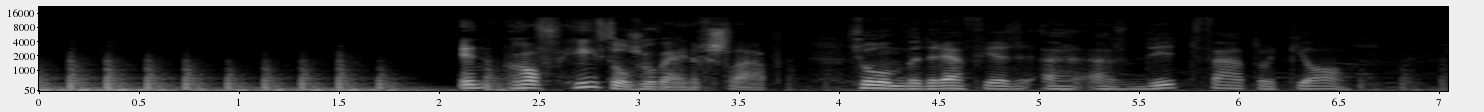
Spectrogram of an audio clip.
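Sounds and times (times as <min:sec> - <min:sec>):
truck driver knocking on a window: 0:00.0 - 0:03.1, 0:06.5 - 0:07.0
speech: 0:02.1 - 0:06.7.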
